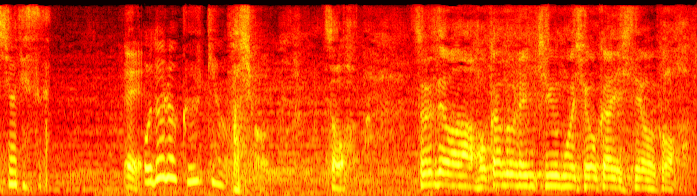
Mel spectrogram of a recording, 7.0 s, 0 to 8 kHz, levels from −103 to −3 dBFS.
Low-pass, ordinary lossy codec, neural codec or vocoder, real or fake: 7.2 kHz; AAC, 32 kbps; vocoder, 22.05 kHz, 80 mel bands, WaveNeXt; fake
